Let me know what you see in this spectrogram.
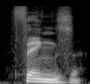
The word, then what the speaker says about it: things: Et une chose, a thing, des choses, things. Dans ce cas, pour des raisons de sonorité, le S final se prononce z. Things.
